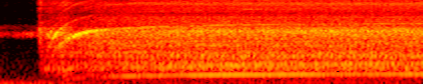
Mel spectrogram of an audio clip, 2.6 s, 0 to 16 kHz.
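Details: Electric trim router run with no load on a Bluetti EB3A portable power station: spins up quickly to a steady high whine with an even pitch, no grinding or chatter; running normally.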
